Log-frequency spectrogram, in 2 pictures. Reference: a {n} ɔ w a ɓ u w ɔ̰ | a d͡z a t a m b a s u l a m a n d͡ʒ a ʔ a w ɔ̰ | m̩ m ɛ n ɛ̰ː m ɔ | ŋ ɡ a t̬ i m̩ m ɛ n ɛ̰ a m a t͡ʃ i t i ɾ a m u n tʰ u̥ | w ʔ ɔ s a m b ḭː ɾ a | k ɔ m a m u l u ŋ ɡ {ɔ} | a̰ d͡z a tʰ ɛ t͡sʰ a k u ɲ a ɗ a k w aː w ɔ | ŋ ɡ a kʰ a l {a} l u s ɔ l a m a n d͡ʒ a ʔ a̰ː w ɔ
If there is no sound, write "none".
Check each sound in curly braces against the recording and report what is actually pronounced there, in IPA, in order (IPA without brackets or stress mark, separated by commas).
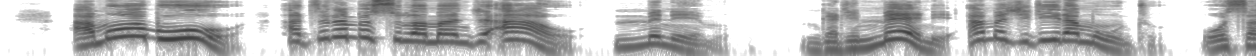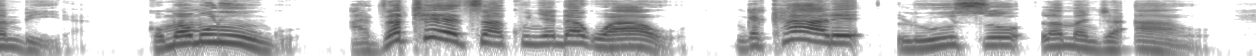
m, u, ɛ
